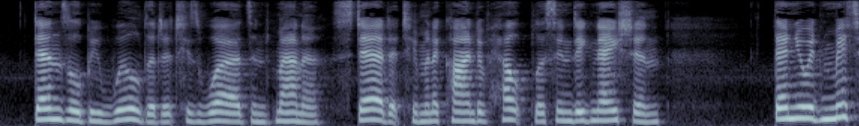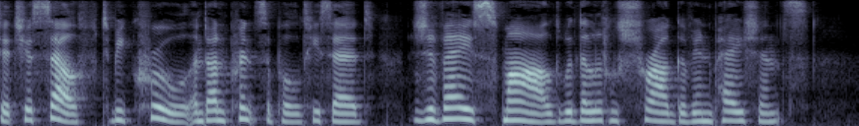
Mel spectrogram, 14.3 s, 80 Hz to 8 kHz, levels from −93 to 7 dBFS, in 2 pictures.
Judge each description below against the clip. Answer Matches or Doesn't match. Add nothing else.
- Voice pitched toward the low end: Doesn't match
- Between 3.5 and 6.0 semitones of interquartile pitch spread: Doesn't match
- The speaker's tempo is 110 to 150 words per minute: Matches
